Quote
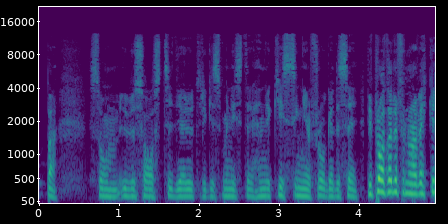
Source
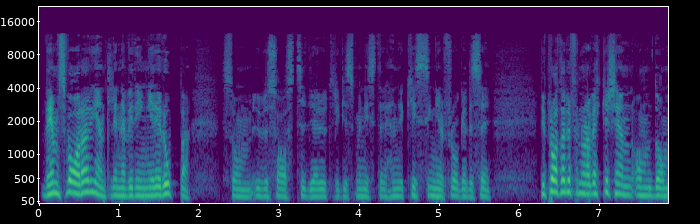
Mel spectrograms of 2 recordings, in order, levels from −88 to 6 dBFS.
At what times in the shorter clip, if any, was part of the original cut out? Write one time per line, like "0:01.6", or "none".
0:04.1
